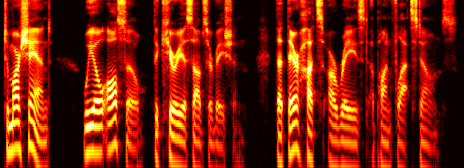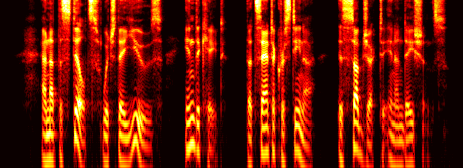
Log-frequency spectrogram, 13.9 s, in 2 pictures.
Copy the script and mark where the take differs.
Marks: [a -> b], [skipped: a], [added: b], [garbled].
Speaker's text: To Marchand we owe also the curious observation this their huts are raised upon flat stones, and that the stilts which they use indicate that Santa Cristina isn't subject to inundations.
To Marchand we owe also the curious observation [this -> that] their huts are raised upon flat stones, and that the stilts which they use indicate that Santa Cristina [isn't -> is] subject to inundations.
